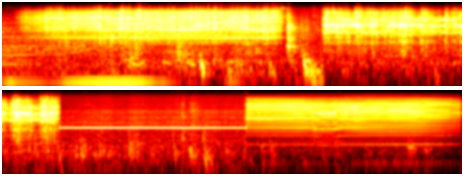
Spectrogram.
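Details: Simulated tinnitus made by a foley artist to recreate real sufferers' sounds: layered hissing and buzzing, then a steady high pure tone, then a harsh tonal whine.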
